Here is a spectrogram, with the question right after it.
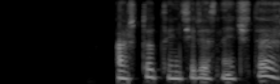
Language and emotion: Russian, neutral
